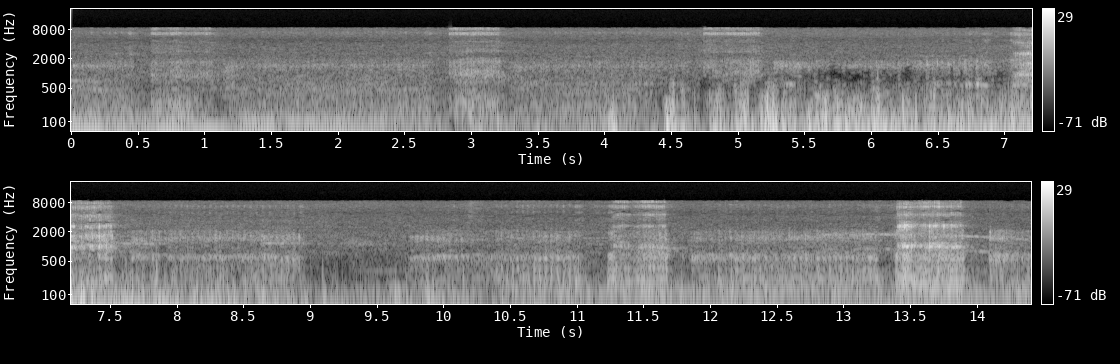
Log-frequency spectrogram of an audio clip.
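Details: A pug gives low, rough grumbling growls and snorts in uneven bursts while a person nearby remarks that it isn't fierce.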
